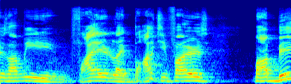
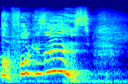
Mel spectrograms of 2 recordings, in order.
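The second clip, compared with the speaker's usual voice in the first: shocked outburst; 6 dB louder than usual. Retold or imitated. Shocked at hotel delivery fee.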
